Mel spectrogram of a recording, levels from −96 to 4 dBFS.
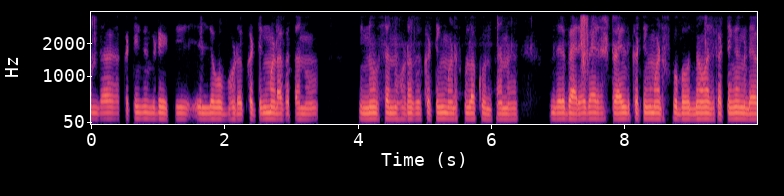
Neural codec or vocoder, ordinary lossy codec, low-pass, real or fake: none; none; 3.6 kHz; real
